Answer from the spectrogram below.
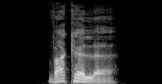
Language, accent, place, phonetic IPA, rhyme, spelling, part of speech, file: German, Germany, Berlin, [ˈvakələ], -akələ, wackele, verb, De-wackele.ogg
- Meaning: inflection of wackeln: 1. first-person singular present 2. singular imperative 3. first/third-person singular subjunctive I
